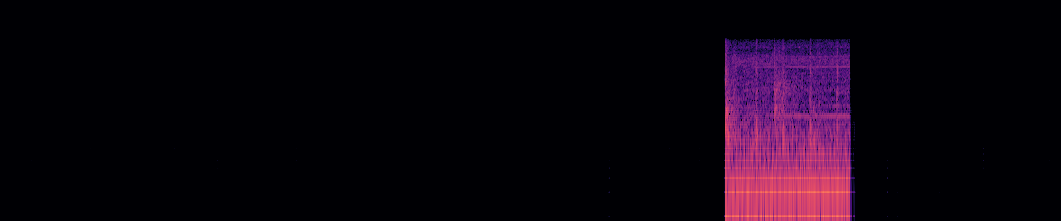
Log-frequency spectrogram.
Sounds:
Silence

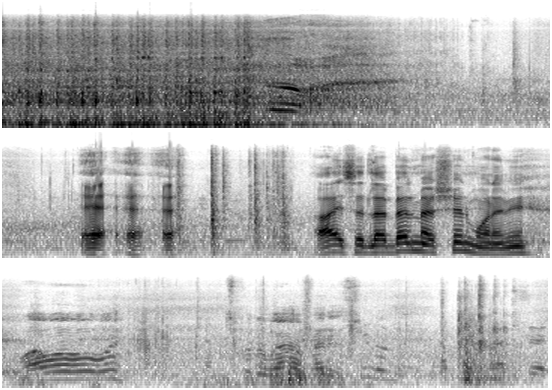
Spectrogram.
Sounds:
Vehicle, Car

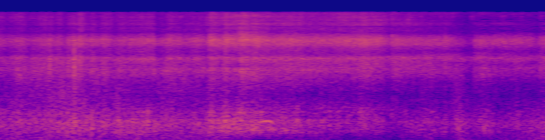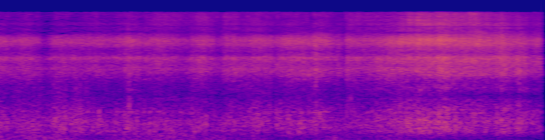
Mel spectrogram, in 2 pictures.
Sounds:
Speech

